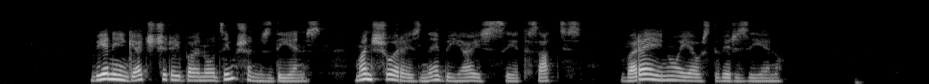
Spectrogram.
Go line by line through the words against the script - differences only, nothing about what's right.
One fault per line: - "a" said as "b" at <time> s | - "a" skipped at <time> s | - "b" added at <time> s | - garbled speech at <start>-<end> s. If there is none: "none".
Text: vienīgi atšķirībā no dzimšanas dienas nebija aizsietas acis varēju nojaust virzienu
- "man šoreiz" added at 3.6 s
